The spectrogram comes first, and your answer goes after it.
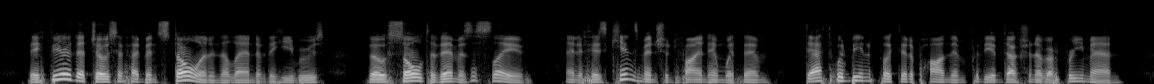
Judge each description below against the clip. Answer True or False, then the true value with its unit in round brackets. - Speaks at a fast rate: True (220 wpm)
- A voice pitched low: True (110 Hz)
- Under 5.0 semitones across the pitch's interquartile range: False (5.6 semitones)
